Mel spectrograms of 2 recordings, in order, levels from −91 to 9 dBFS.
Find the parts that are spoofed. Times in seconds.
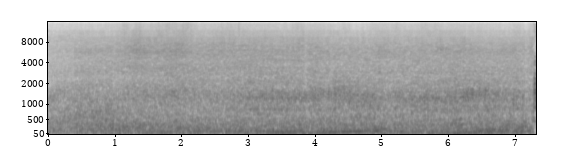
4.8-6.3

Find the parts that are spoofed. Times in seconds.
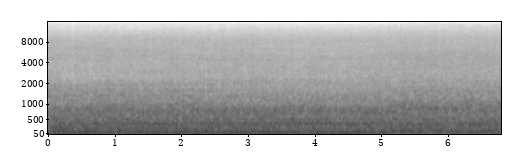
0.0-1.6; 4.8-6.8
